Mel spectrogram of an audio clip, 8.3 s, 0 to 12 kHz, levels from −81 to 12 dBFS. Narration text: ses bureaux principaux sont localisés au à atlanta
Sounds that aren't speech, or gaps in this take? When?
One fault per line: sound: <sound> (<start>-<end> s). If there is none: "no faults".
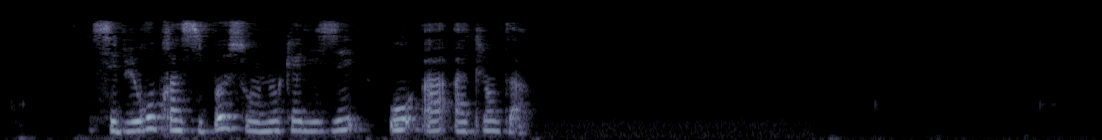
no faults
